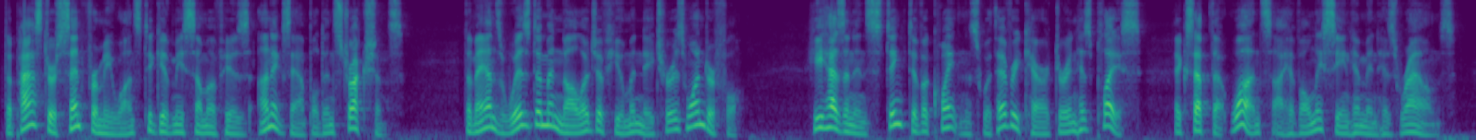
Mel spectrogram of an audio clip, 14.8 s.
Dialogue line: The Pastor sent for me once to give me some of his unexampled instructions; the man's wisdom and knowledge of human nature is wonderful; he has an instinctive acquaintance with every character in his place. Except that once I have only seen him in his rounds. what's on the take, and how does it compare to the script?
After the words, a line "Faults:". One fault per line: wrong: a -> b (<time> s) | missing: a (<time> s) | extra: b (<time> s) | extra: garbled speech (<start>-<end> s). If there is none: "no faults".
The Pastor sent for me once to give me some of his unexampled instructions; the man's wisdom and knowledge of human nature is wonderful; he has an instinctive acquaintance with every character in his place. Except that once I have only seen him in his rounds.
Faults:
no faults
